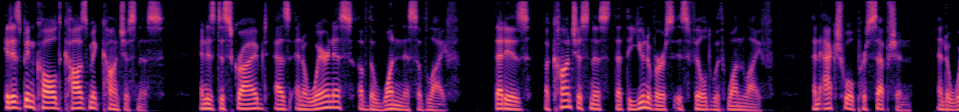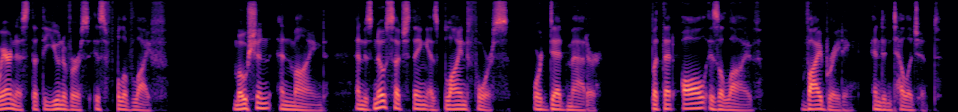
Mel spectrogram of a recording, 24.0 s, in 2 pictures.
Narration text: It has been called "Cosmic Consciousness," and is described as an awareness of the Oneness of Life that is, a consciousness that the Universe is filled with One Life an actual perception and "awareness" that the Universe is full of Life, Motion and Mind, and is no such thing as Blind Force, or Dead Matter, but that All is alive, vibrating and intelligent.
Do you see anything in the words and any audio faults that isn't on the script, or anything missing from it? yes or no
yes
